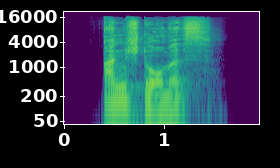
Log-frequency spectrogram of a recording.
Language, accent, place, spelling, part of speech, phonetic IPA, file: German, Germany, Berlin, Ansturmes, noun, [ˈanˌʃtʊʁməs], De-Ansturmes.ogg
- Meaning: genitive of Ansturm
